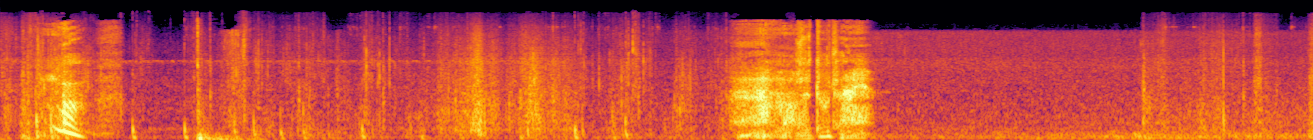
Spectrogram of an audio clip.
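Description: Footsteps crunch on snow and rock.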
